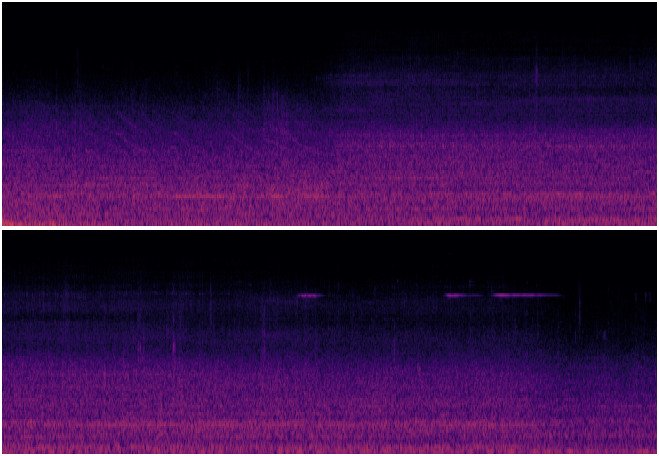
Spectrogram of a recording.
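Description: Steady engine drone with a faint humming tone, the machinery of the large cruise ship and its escorting tugboat as they move along the river.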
